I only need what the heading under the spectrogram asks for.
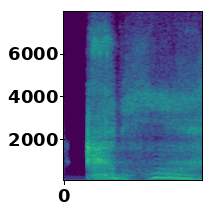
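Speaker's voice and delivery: stage whisper. Describing how she would sound telepathically to the group, telepathic stage whisper. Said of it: "you're gonna hear this like".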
